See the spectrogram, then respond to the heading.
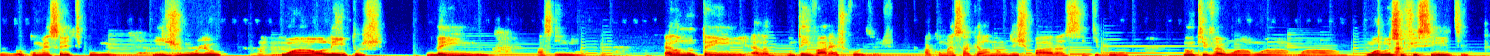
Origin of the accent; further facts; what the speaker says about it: Recife, Pernambuco, Brazil; eu tenho vinte e um anos, sou recifense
